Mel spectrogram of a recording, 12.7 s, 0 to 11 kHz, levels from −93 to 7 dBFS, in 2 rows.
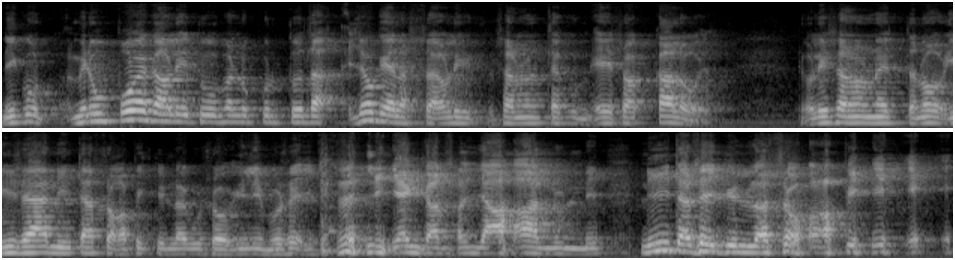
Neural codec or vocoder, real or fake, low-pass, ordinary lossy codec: none; real; none; none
